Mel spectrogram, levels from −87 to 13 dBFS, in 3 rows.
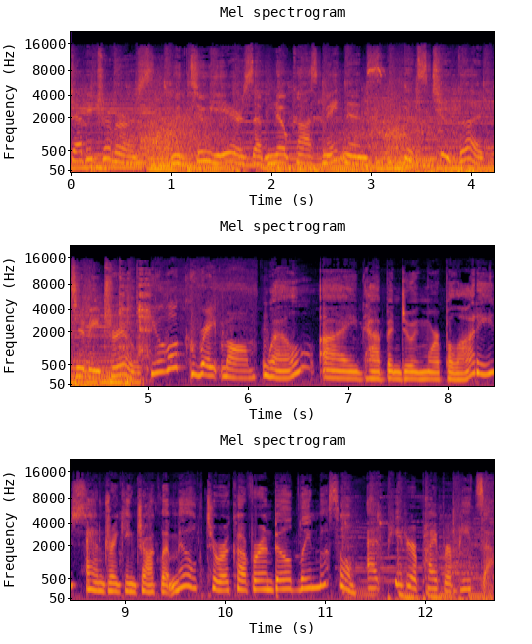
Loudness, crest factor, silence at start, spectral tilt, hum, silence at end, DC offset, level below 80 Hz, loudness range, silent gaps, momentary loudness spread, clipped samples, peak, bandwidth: -15 LUFS; 14 dB; 0 s; -5 dB/octave; none; 0 s; 0.4%; -24 dBFS; 3 LU; none; 5 LU; under 0.1%; 0 dBFS; 16 kHz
